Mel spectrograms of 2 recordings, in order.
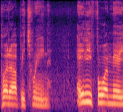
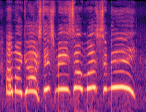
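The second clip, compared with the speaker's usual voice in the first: very high, tearful, drawn-out crying voice; 3 dB louder than usual. Retelling an ex-girlfriend's birthday party: imitating someone crying. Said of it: "So she started crying".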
